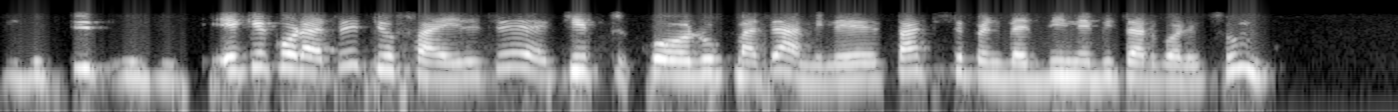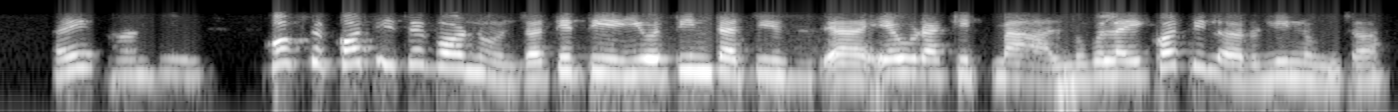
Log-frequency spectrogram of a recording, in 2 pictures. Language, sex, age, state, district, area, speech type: Nepali, female, 18-30, West Bengal, Darjeeling, rural, conversation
